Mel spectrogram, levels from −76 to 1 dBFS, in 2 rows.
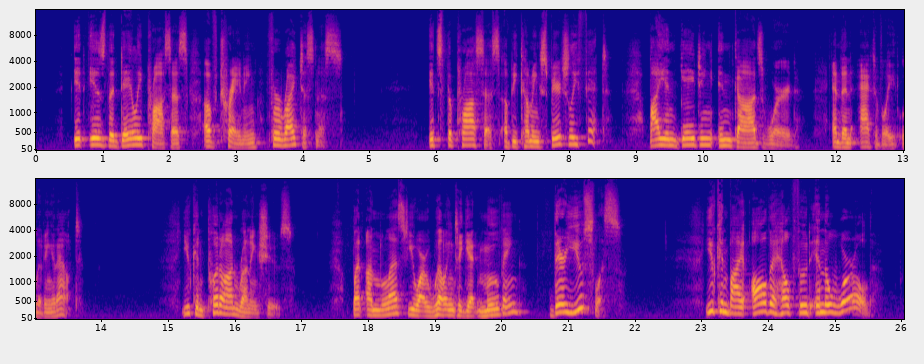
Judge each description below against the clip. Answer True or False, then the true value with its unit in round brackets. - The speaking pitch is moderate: True (155 Hz)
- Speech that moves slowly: True (120 wpm)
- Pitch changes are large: True (6.5 semitones)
